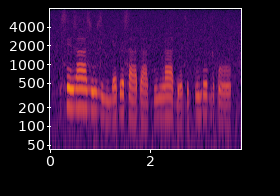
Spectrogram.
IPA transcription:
s ɛ̃˦ ɣ aː˦ z u˧ z iː˨ j ɛ˧ ɗ ə˧ s aː˨ ɗ aː˨ kʷ iː˧ ŋ aː˦˨ ɡ͡b ɛ̃˨ s ɨ˧ kʷ ɨ˦ j oː˦ ɡ ə˦ p ɔ̃˧

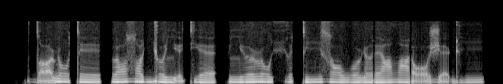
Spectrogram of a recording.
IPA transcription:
dˤ o̰ ɳ o t e | ɵ zˤ ɵ ɟ ɵ lʲ ɛ̰ tʲ ɛ | lʲ ɵ ɭ o ç ʏ t i z ɔ w o ɳ ə ɾ ɛ ðˤ i ɾ ɔ̰ ʒ ɛ̰ ɖʱ i

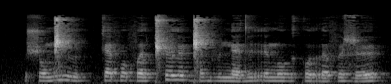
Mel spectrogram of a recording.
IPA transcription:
ʃ o ŋ͡ǁ i l | k ɛ f o f ə l ǁʰ ø l ø ɡ͡ǁ ə ɡ v ʉ ŋ ɛ d ʉ r ø ŋ o ɡ ʌ k o r ə f ø ɮ ø

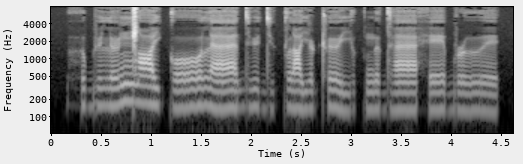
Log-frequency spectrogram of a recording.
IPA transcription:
h ɯ b y l ø ŋ͡ǁ ɑː j k oː l æː dʱ y dʱ y k l ɑ j ø ʈʰ ø j ɯ k n ɯ dʱ æː h eː b ɹ ɯ ɪ̯

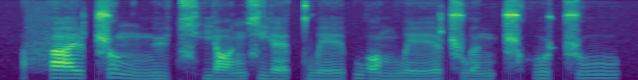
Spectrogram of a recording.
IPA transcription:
f a˥ ɪ̯ ʈ͡ʂ ʊ˥˩ ŋ n̪ y˨˩ t͡ɕʰ j ɑ˧˥ ŋ ɕ j ɛ˧˥ t̪ w e˧˥ ɪ̯ p w ɔ˥˩ n̪ w e˧˥ ɪ̯ ʈ͡ʂ w ə˧˥ n ʈ͡ʂʰ u˥ ʈ͡ʂ u˥

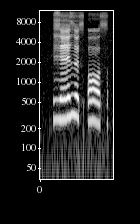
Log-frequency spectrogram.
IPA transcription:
ɣ ɛ ð œ θ ʔ ɔ θ

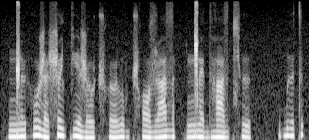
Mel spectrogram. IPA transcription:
ŋ͡ǁ ʉ h u ʐ ɛ ʂ ɨ lʲ k i ʐ ɵ u̯ ʈ͡ʂʰ ɵ l u ɡ ʈ͡ʂʰ ɔ z ɭ a z | ŋ͡ǁ ɛ dʱ a z t͡ɕʰ ɨ | ɓ ɨ t

